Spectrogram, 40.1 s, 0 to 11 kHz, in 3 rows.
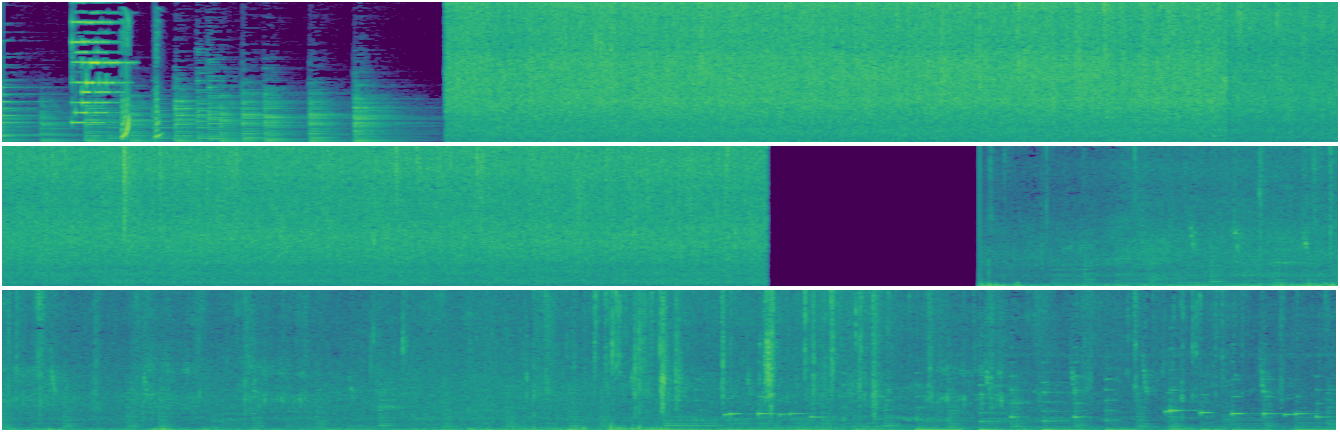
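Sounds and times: heavy rain falling: 4.4s - 21.0s, 30.0s - 40.0s.

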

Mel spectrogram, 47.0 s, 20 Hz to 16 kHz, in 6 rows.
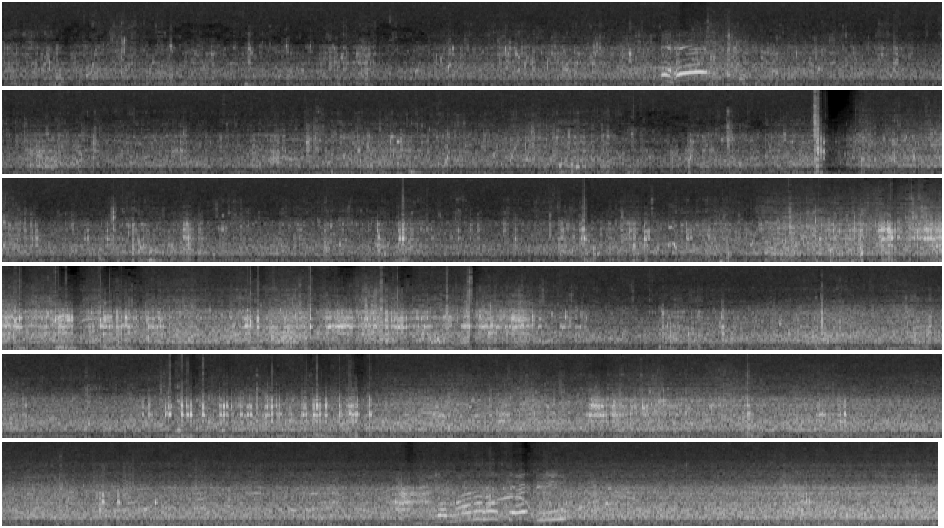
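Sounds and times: breaking surf: 0.0s - 46.9s
water splashing against kayak hull: 0.0s - 46.9s.

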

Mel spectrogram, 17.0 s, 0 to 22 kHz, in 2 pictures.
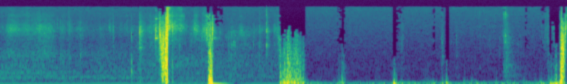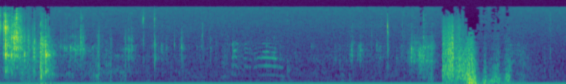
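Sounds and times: cat meowing: 11.8s - 12.9s.

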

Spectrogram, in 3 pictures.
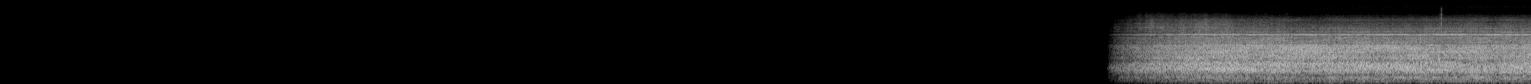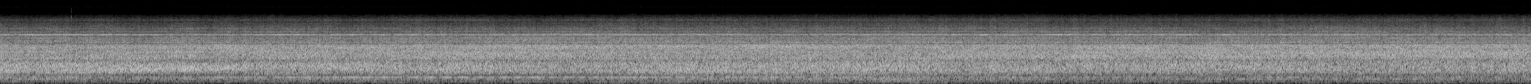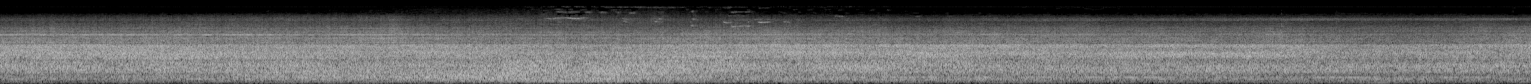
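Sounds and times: high jet whine: 11.1s - 45.9s
jet engine roar: 11.1s - 45.9s.

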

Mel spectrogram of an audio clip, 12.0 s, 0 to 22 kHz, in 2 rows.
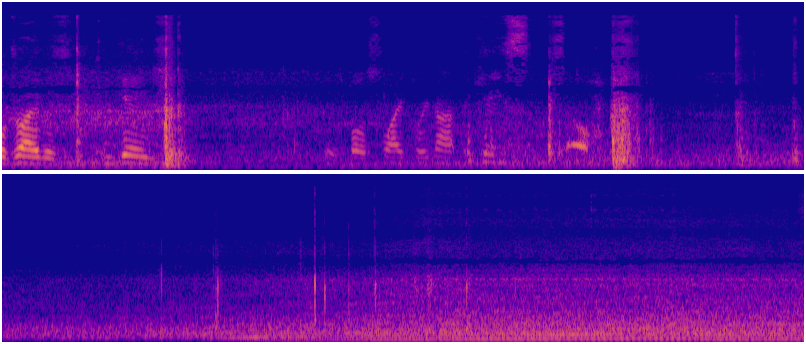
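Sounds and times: tow truck engine running: 0.0s - 7.7s.

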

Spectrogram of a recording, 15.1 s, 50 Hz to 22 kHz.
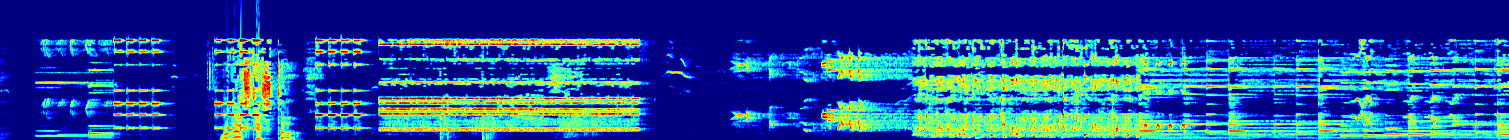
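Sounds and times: recorded birdsong chirping: 0.4s - 1.3s, 6.6s - 9.2s, 13.4s - 14.8s
short electronic beeps: 0.4s - 3.7s.

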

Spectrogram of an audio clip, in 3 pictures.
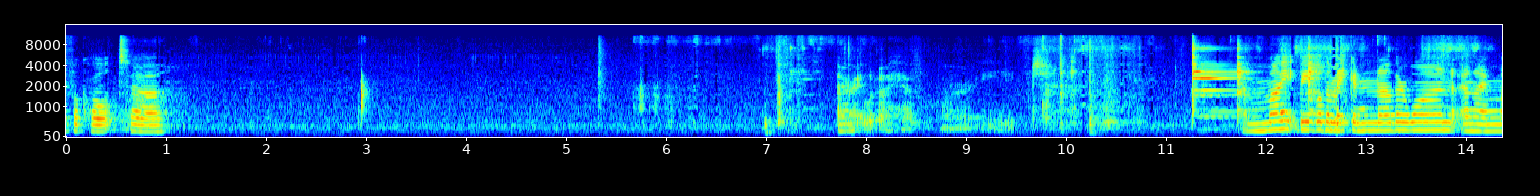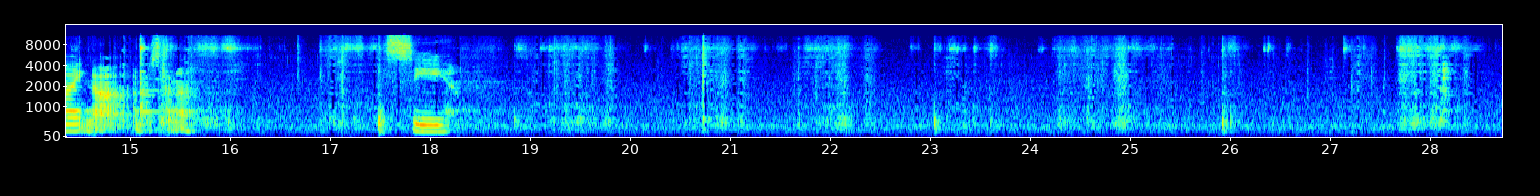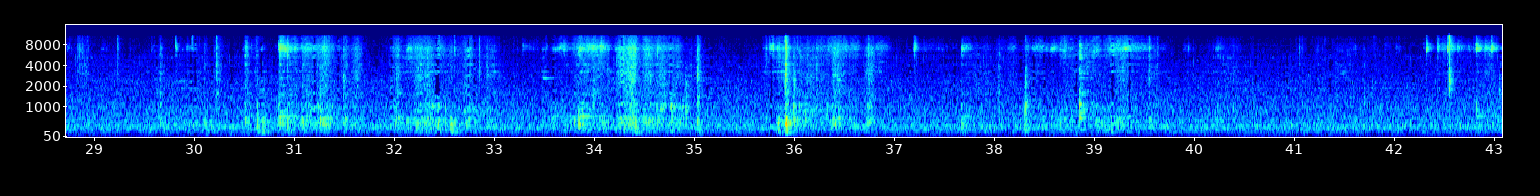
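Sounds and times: hands scraping mixture in bowl: 9.7s - 11.0s, 11.8s - 40.5s.

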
